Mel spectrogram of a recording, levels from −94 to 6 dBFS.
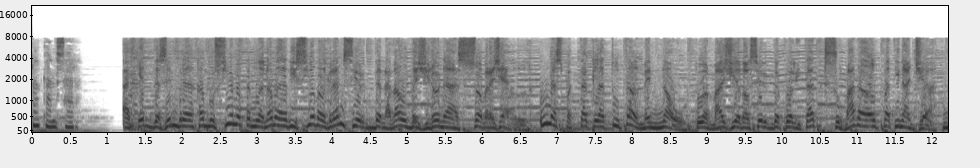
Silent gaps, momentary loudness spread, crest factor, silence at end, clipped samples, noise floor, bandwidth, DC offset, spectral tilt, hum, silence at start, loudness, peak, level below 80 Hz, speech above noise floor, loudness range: none; 4 LU; 12 dB; 0 s; under 0.1%; -42 dBFS; 8.2 kHz; under 0.1%; -4 dB/octave; none; 0 s; -17 LUFS; -4 dBFS; -32 dBFS; 25 dB; 2 LU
